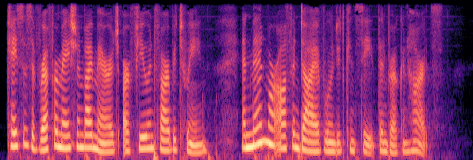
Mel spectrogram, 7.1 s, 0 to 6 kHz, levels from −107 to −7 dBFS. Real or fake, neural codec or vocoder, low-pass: real; none; 5.4 kHz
